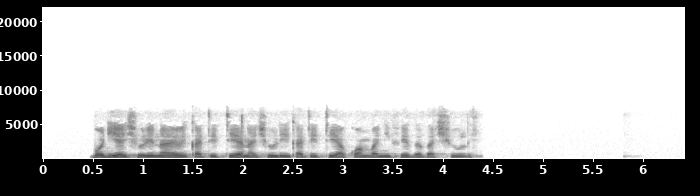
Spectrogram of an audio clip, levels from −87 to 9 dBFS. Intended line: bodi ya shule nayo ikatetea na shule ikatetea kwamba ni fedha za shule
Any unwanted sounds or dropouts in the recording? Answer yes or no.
no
